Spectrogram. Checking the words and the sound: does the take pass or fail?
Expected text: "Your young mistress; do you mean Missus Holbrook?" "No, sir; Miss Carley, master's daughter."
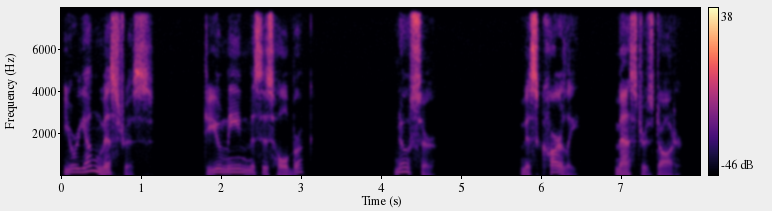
pass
